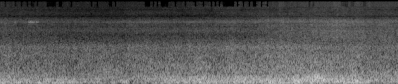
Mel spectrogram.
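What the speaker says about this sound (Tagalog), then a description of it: "Malakas yung alon." Strong surf at high tide on Boracay during the habagat monsoon roars continuously with wind buffeting the microphone, a loud, steady wash of breaking waves swelling slightly toward the end.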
